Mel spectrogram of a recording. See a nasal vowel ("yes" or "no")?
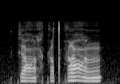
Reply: yes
